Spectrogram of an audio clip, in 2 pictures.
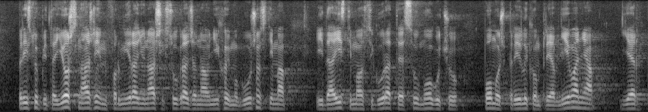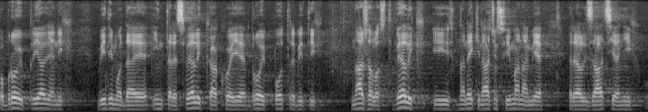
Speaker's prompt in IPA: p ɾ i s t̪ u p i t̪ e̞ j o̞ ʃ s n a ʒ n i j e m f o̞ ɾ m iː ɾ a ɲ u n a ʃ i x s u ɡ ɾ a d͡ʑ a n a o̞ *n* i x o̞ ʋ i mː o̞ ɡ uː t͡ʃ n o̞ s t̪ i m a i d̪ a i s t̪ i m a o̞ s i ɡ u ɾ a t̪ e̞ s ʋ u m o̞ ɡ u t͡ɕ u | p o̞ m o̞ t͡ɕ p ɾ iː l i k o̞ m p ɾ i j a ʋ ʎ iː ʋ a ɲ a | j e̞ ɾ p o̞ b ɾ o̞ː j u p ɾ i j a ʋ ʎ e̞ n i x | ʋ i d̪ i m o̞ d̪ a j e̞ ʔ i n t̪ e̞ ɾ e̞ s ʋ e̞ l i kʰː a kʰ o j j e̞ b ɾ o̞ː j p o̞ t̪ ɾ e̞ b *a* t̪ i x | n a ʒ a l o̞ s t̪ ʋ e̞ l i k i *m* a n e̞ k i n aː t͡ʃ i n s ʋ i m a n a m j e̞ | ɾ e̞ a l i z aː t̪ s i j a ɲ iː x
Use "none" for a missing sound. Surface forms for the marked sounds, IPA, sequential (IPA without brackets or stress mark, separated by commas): ɲ, i, n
